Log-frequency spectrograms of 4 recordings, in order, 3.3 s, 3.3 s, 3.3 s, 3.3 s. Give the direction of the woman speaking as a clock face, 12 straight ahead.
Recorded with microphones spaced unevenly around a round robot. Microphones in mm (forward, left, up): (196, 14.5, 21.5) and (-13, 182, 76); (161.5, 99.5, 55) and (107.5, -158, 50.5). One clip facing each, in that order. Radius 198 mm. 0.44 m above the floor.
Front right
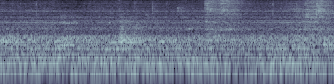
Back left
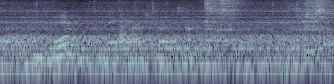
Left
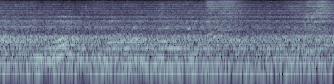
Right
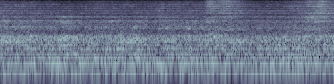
8 o'clock.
